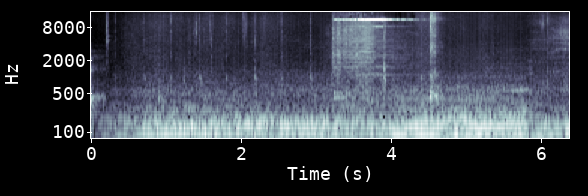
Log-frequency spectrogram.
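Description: Car being driven, heard from inside the cabin: a steady low rumble of engine and road noise. About three seconds in, a hiss swells over it for a second and a half and then stops.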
